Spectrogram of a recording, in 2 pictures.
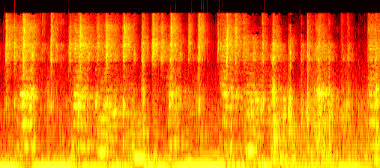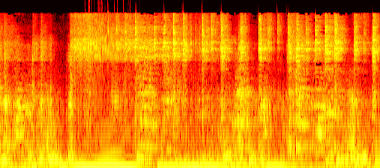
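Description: Symphony orchestra playing live and loud, strings to the fore, over a strong low bass and a steady rhythmic pulse.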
